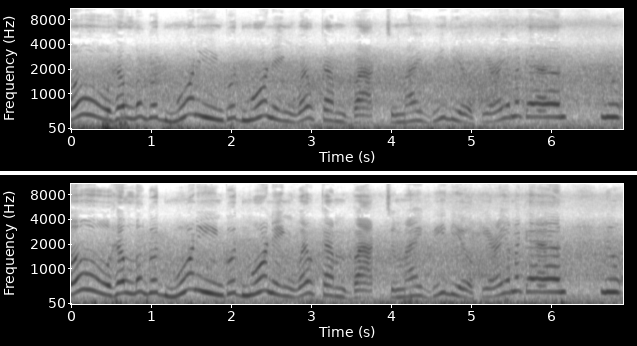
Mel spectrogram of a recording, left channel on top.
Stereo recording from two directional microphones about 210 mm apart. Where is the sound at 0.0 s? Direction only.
10° right (ahead or behind).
